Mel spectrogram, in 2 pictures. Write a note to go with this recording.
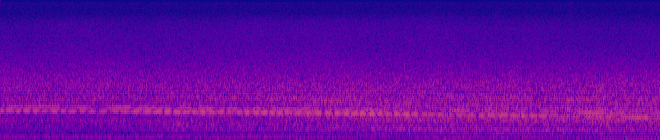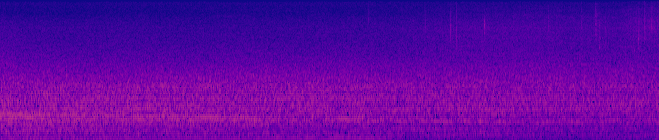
sounds of the highway, dogs, and song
